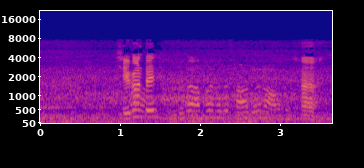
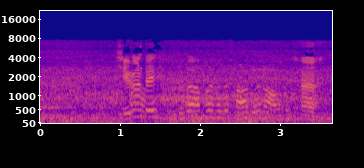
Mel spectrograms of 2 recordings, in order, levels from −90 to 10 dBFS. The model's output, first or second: second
